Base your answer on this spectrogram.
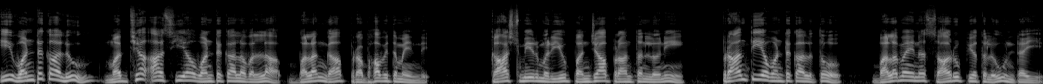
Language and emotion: Telugu, neutral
